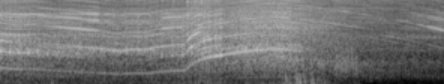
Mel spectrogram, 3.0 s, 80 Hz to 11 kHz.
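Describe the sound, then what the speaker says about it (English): A power drill boring a 5/8-inch hole in a micro camper frame for a Honda Element, a loud steady whine whose pitch dips and then climbs under load before it cuts off, close up with no speech. "When you're drilling your 5/8 holes, we want them a little bigger just to give us a little bit of play."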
